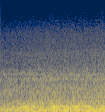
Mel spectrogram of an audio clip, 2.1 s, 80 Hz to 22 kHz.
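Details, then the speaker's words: VW MK4 R32 twin turbo, first start on the new setup with a new accelerator pedal wired to the ECU. Steady low idle drone with a slight uneven pulse. After a small rev the idle goes funny again; rough, not perfect. "listen to that happy days now if I give it a little rev it does ID or funny again but"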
